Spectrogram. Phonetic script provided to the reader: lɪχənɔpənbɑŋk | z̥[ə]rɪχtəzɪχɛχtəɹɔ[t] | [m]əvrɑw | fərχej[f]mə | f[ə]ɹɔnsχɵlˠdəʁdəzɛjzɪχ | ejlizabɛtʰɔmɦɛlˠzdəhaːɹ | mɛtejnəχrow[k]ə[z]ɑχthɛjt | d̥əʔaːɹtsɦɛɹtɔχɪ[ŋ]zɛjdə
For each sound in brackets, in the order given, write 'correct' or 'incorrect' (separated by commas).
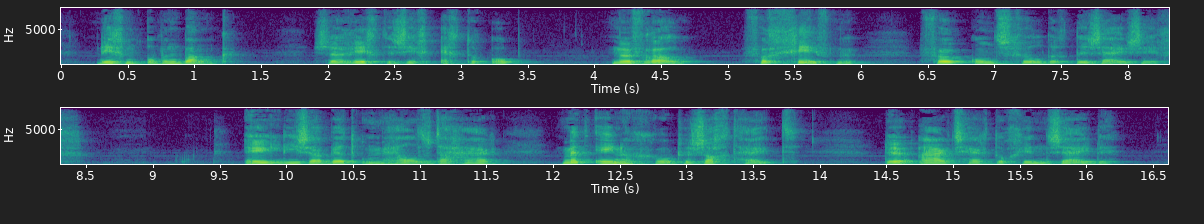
correct, incorrect, correct, correct, correct, incorrect, correct, incorrect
